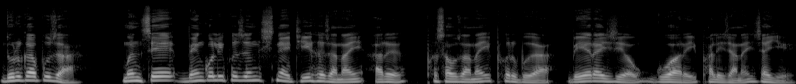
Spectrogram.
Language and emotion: Bodo, neutral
